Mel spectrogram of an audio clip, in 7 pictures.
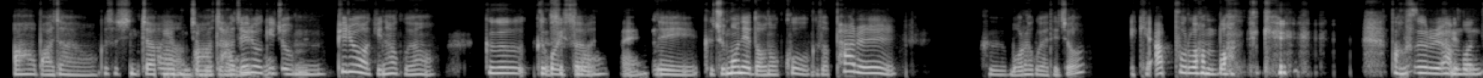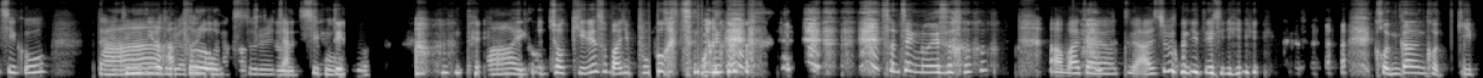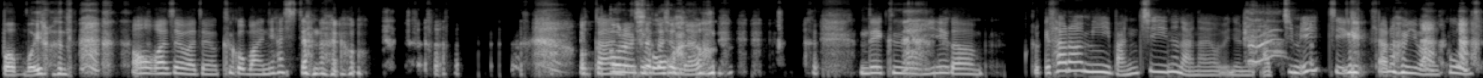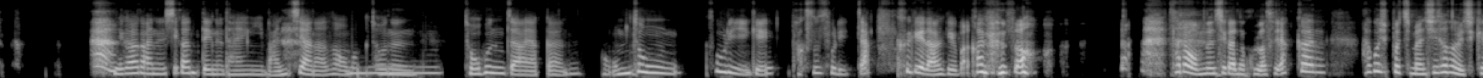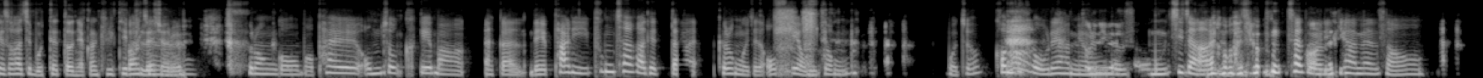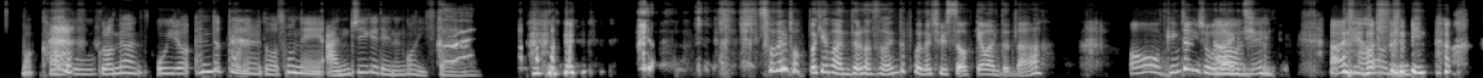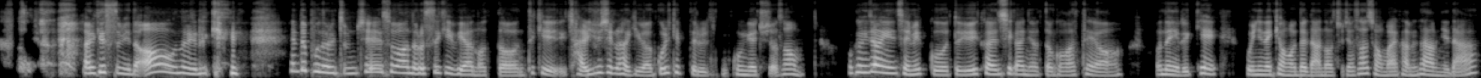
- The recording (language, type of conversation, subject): Korean, podcast, 휴식할 때 스마트폰을 어떻게 사용하시나요?
- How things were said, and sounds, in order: laughing while speaking: "한 번 이렇게"; laugh; laughing while speaking: "네"; laugh; other background noise; laughing while speaking: "같은데. 산책로에서"; tapping; laugh; laughing while speaking: "아주머니들이"; laugh; laughing while speaking: "이런"; laugh; laughing while speaking: "하시잖아요"; laugh; laughing while speaking: "시작하셨나요?"; laughing while speaking: "그거 아 네"; laugh; laugh; laughing while speaking: "일찍 사람이 많고"; laugh; laughing while speaking: "하면서"; laugh; laugh; laugh; laughing while speaking: "뭉치잖아요. 맞아요"; laughing while speaking: "네"; laugh; laugh; laughing while speaking: "손을 바쁘게 만들어서 핸드폰을 쥘 수 없게 만든다"; laugh; laughing while speaking: "아이디어네요"; laugh; laughing while speaking: "아 네. 아 네. 맞습니다"; laughing while speaking: "이렇게"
